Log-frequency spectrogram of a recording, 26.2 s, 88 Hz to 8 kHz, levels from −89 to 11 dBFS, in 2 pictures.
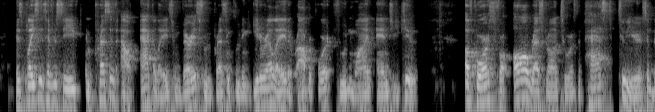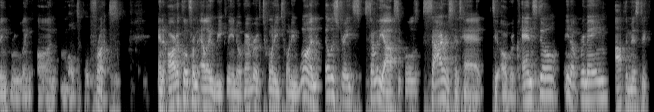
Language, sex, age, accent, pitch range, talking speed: English, male, 50-69, American, 90-135 Hz, 145 wpm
